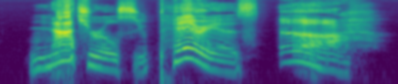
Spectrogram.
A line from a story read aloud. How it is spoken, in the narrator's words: Crow groaned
